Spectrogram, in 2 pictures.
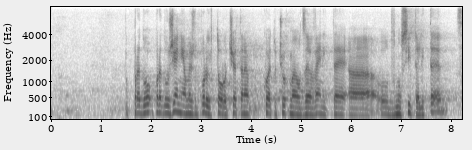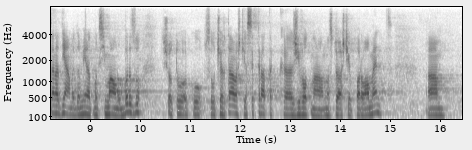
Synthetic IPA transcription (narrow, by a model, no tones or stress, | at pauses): pɾɛd̪opɾɛd̪lˠoʒɛniəmɛʒd̪upɤɾvoʊift̪ɔɾot͡ʃɛt̪ɐnɛkoɛt̪ot͡ʃuxmɛod̪zɐjɐvɛnit̪ɛ | ot̪vnosit̪ɛlit̪ɛ | sɛnɐd̪ʲjavɐmɛd̪ɐminət̪mɐksimalˠnobɤɾzo | zʃt̪ɔt̪oɐ̰kosɛot͡ʃɛɾt̪avɐʃt̪ijəsɛkɾat̪əkʒivɔt̪nɐnɐst̪ojaʃt̪ijəpɐɾlˠɐmɛnt̪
